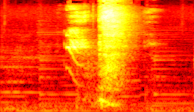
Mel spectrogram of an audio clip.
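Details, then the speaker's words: Single explosive sneeze, preceded by a quick sharp inward breath, faint background music. "sneeze oh did you guys hear that"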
